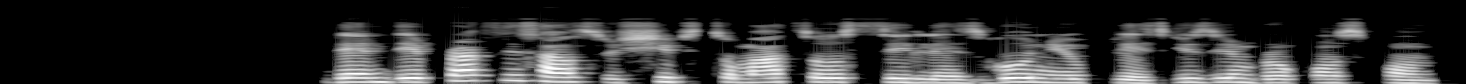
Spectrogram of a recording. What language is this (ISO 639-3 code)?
pcm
